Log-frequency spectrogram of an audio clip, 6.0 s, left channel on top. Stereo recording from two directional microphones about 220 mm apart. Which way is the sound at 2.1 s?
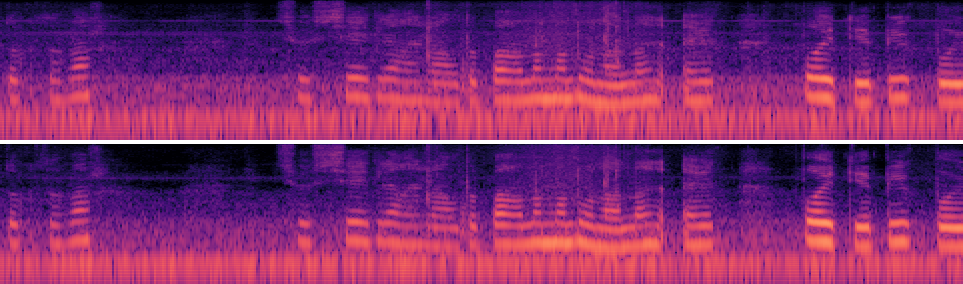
10° right (ahead or behind).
